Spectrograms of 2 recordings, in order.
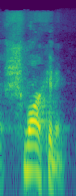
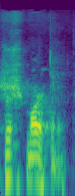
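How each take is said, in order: First: Schmarketing with a scraped throaty sch; schmarketing said from the back of the throat. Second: Schmarketing low and soft with a throaty sch; Schmarketing with a guttural sch. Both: Shown as a demonstration. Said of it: "Gotta say the back of your throat there".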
